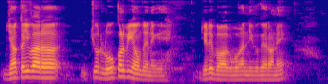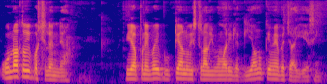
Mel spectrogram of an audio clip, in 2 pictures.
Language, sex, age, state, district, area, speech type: Punjabi, male, 30-45, Punjab, Mansa, urban, spontaneous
